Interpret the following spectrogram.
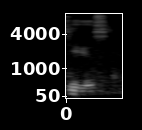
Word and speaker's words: Hyuse: So it probably is pronounced Hughes, but whatever.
